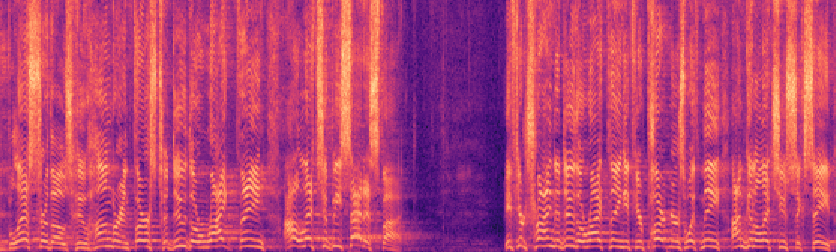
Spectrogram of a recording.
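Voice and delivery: high, shouted sermon peak; full-voiced revival preaching; preaching at full force. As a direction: preach it out with fire. Preacher builds to a shouting climax.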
